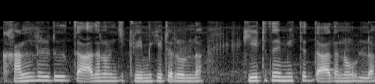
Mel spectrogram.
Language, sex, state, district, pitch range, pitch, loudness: Tulu, male, Karnataka, Dakshina Kannada, 150-180 Hz, 160 Hz, -19 LUFS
